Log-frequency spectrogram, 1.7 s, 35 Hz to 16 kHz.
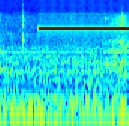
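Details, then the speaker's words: Cen-Tech 61593 digital multimeter fuse continuity check: a steady, high, unbroken beep starts as the probes touch, reading near zero, showing continuity and a good fuse. "It's telling me by that tone that those are connected together."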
